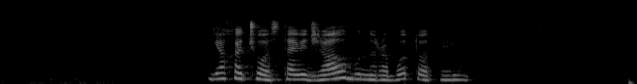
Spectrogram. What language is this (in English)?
Russian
